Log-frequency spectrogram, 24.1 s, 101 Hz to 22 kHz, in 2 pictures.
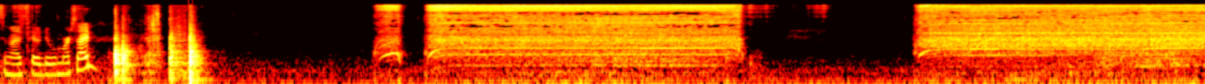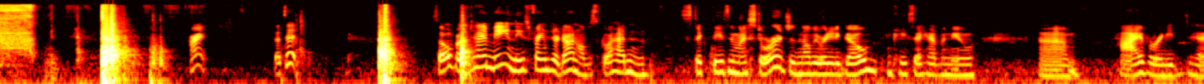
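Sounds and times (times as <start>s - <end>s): cordless drill boring into wood: 3.7s - 7.5s, 9.1s - 12.4s.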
